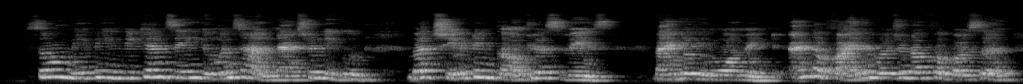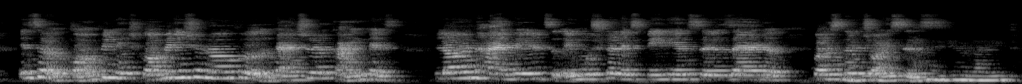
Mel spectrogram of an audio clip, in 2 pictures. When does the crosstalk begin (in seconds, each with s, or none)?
18.4 s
